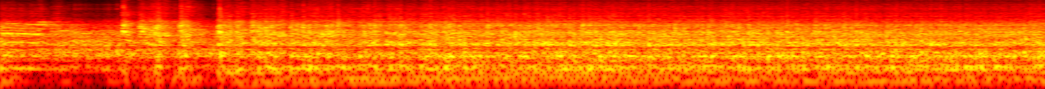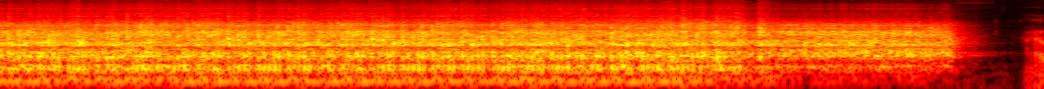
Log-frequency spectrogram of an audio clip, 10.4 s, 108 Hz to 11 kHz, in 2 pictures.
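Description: Engine sound system on a Flightline RC F7F-3 Tigercat 1600mm twin-engine warplane model plays a steady, loud simulated piston-engine idle with a droning rumble for about ten seconds, then cuts off abruptly, with no talking.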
